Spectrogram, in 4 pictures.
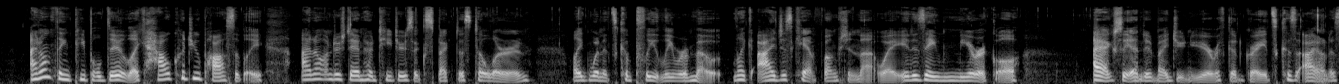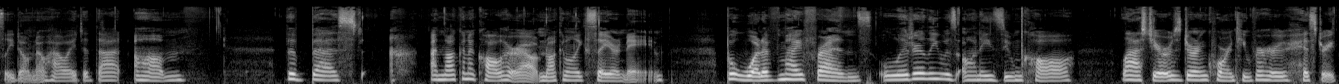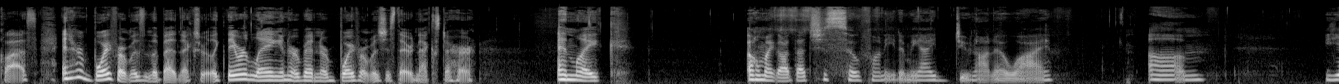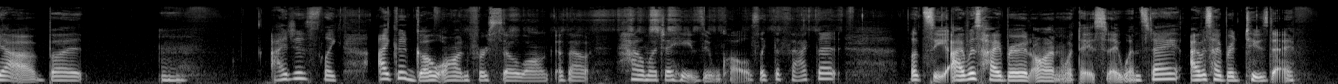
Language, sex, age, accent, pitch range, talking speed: English, female, 20-39, American, 185-225 Hz, 195 wpm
